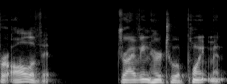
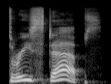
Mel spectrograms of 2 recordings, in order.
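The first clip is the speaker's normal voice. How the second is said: joyful cry; 10 semitones higher than usual. A narrator's reading. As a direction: shout it out in delight. Husband cheers her first steps.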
